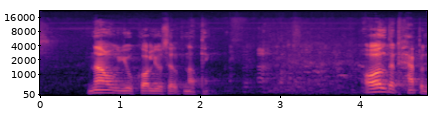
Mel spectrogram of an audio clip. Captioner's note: few laugh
